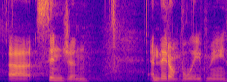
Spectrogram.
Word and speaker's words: St. John: Well, Slim Jim is what a group of my students started calling Sinjin, which is, it's spelled St. John, but the British do what they do, and somehow that's pronounced Sinjin.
